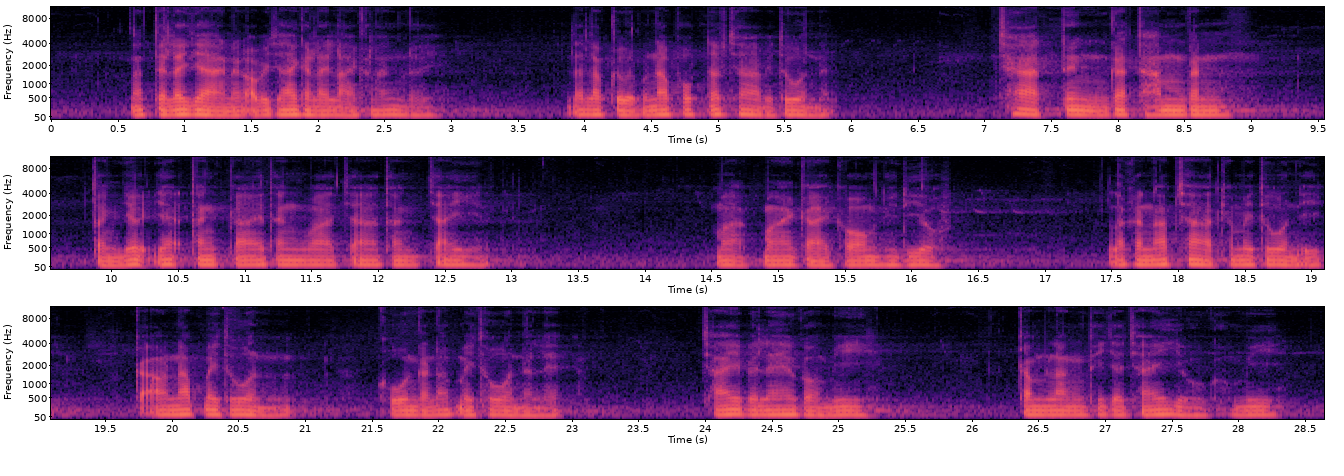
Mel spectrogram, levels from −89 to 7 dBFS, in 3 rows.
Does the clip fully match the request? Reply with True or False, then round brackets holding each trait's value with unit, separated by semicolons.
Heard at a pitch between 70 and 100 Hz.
True (90 Hz)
